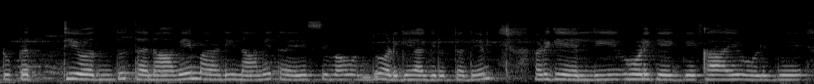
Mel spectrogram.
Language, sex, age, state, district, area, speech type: Kannada, female, 18-30, Karnataka, Hassan, urban, spontaneous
